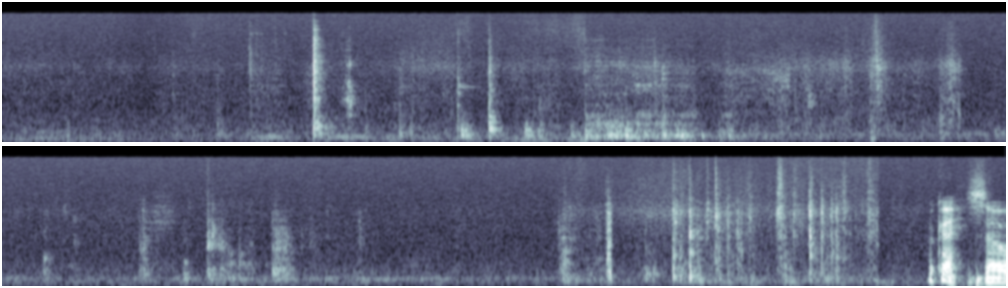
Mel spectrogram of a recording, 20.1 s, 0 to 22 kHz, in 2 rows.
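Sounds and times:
rustling scrape: 0:05.2 - 0:09.7.

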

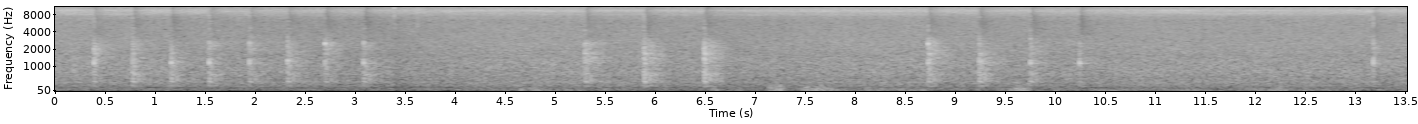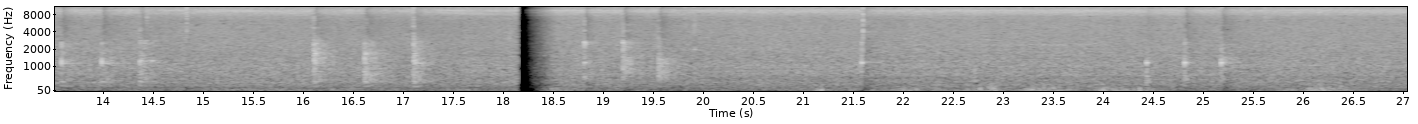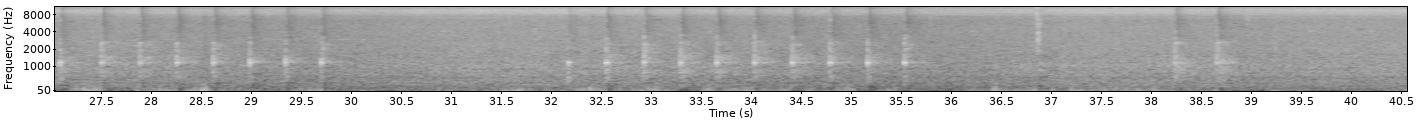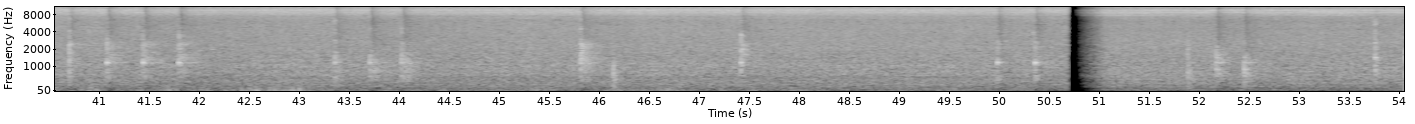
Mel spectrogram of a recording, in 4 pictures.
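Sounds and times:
hammer striking wood: 0:00.3 - 0:03.4, 0:05.2 - 0:06.8, 0:08.7 - 0:10.4, 0:13.2 - 0:14.6, 0:16.1 - 0:17.4, 0:18.8 - 0:19.8, 0:24.4 - 0:25.4, 0:27.1 - 0:29.9, 0:32.2 - 0:35.8, 0:38.2 - 0:39.0, 0:40.7 - 0:42.1, 0:43.3 - 0:44.3, 0:45.8 - 0:46.3, 0:47.4 - 0:47.6, 0:50.0 - 0:50.6, 0:51.8 - 0:52.7.

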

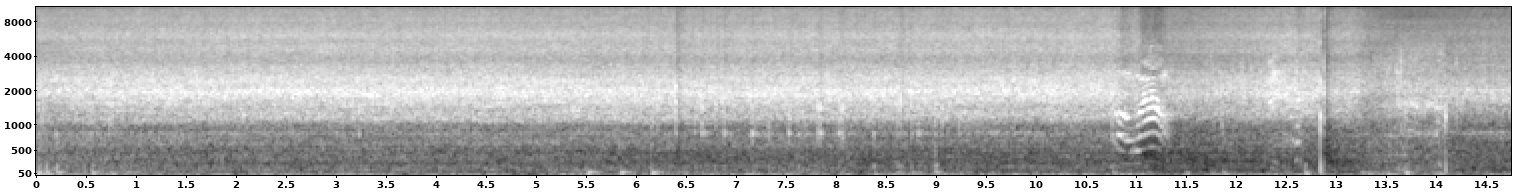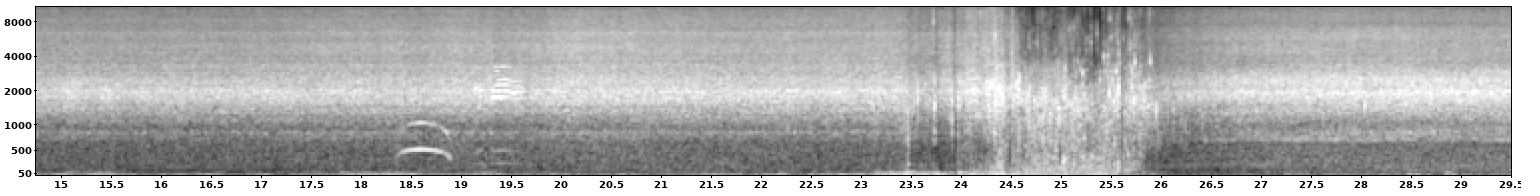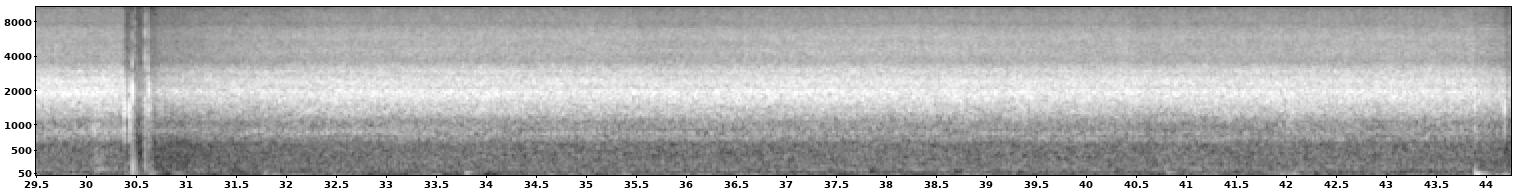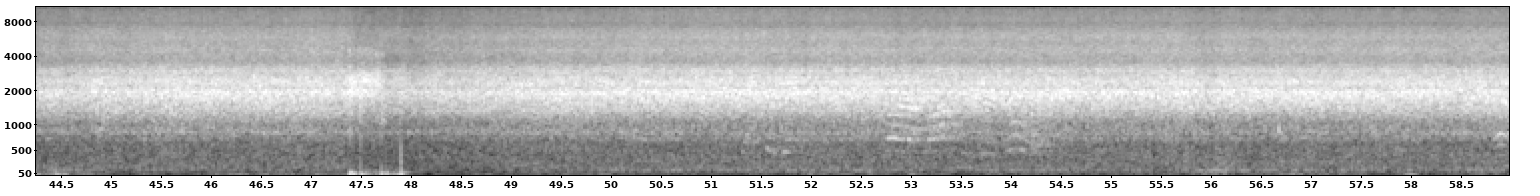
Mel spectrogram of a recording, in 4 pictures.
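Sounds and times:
waterfall rushing: 0:00.4 - 0:30.4
loud water splashing: 0:18.0 - 0:30.9.

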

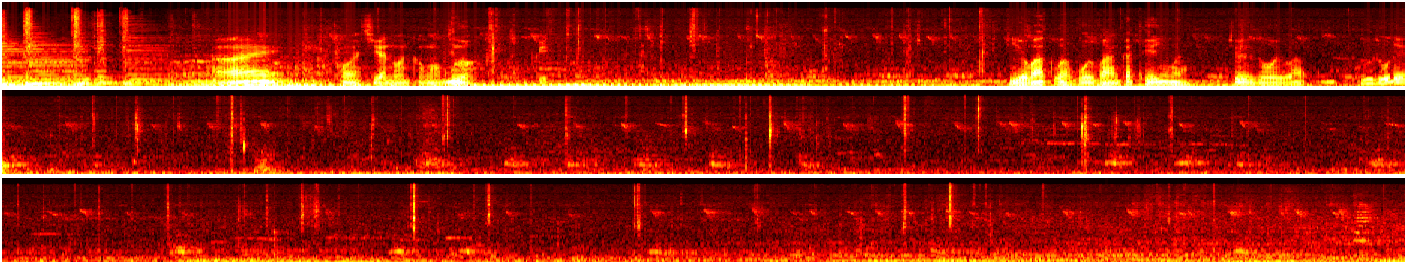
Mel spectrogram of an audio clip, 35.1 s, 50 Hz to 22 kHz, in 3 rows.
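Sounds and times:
bird calls: 0:01.4 - 0:35.0
pruning shears snipping: 0:10.3 - 0:34.4.

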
